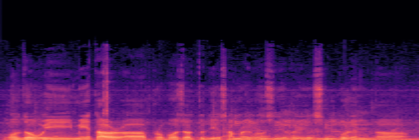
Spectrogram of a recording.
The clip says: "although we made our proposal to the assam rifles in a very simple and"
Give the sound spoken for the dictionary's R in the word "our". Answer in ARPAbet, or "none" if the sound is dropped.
R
